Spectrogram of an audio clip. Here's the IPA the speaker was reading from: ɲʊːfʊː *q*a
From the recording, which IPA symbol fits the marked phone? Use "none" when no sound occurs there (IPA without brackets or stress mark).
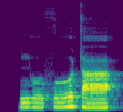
ʈ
